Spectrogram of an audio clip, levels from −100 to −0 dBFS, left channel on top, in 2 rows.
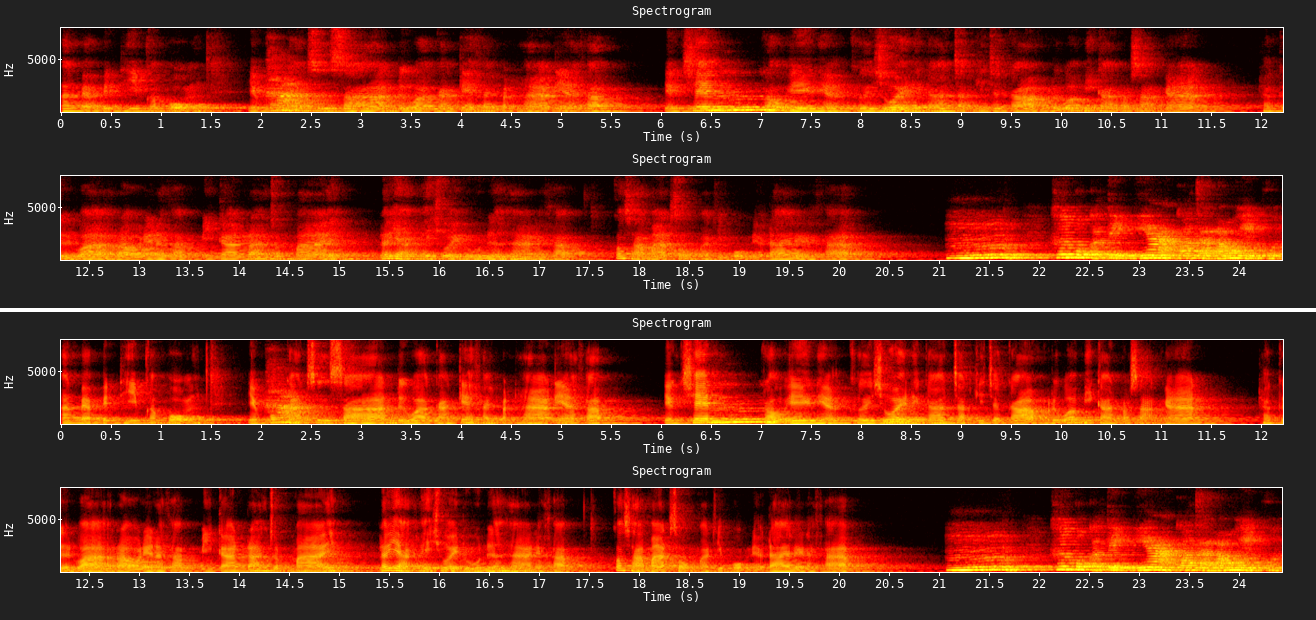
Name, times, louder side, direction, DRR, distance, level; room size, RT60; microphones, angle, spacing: voice 1, 0.0-1.6 1.9-5.4 6.0-6.7 7.0-11.4 12.0-15.0 15.4-17.3 17.7-20.1, right 2 dB, 70° right, 5 dB, 0.7 m, -34 dB
voice 2, 6.4-7.2 21.1-21.8 22.1-24.4, equal, 20° right, -9 dB, 1.0 m, -27 dB
5.7 x 3.4 x 5.3 m, 2.2 s
head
